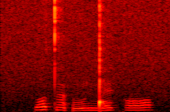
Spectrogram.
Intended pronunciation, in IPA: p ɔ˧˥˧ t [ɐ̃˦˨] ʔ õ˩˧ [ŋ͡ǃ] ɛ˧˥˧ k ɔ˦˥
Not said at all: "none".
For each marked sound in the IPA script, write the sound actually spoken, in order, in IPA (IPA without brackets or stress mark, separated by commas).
ɐ̃˦˨, ŋ͡ǃ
